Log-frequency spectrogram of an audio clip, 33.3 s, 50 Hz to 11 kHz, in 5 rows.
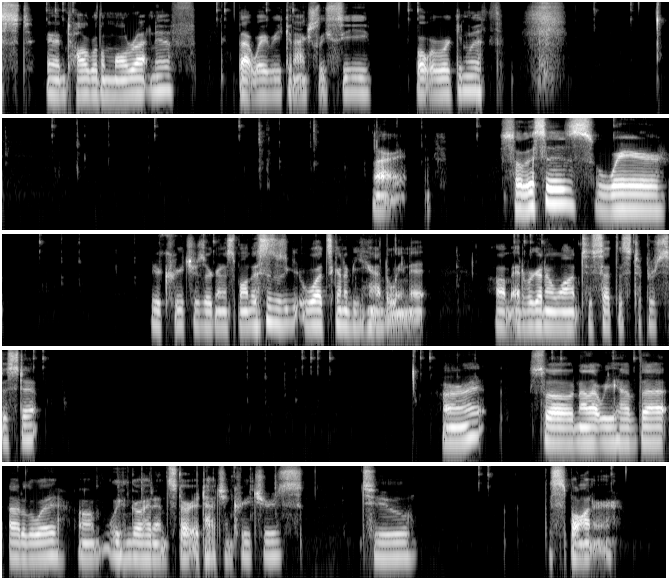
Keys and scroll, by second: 8.5 z, 10.7 f, 27.4-29.7 typing.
